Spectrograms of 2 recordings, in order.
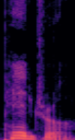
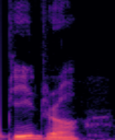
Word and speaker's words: Pedro: or Pedro in Cayman many many insist on saying Pedro been saying the name the way the Spanish name begins to sound just like we say Peter I think maybe that English influence is there working on that Spanish word management either Pedro right mm-hmm right but it is originally Pedro and as I say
